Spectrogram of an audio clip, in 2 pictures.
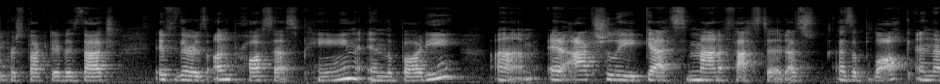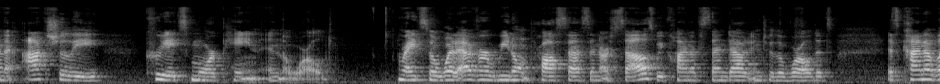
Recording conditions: phone or laptop microphone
